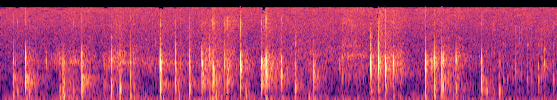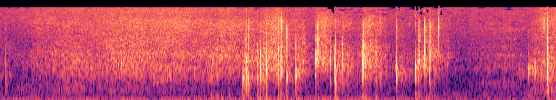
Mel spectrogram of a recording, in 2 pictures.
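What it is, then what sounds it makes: Leather boot tapped with fingernails. Long nails tap and scratch the smooth leather on the foot of a black leather high-heel platform boot. Quick, crisp, dry taps come in uneven bursts, broken by a softer, steady scratching hiss in the middle before the tapping picks up again.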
